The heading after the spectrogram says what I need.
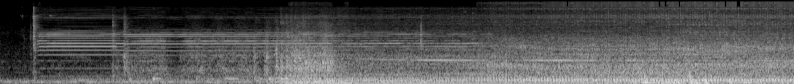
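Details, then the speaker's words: Detroit diesel in a Freightliner FLD truck project: starter whir, then the engine catches and settles into a steady, quiet, even idle with no knocks or misses. Normal diesel start and idle. "God, that sounds good. I love a good, quiet Detroit. That is awesome."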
